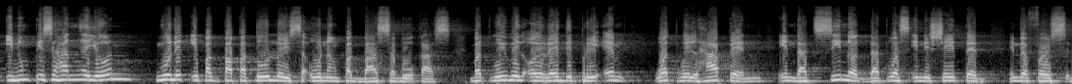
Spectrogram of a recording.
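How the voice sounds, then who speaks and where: Animated priest in an echoey church. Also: male voice, a little high. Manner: animated, mixes languages, acts out quoted voices. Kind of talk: homily with storytelling. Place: large church. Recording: echoey church with long reverb.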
